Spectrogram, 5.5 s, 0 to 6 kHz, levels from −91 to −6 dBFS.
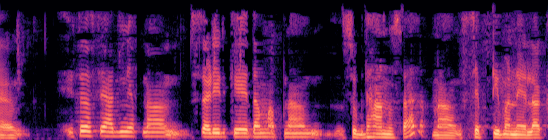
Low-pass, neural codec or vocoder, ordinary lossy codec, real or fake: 5.4 kHz; none; AAC, 24 kbps; real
